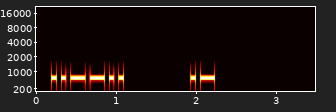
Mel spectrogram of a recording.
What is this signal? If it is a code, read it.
Morse code, heard as a keyed tone, about 20 wpm, 700 Hz. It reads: ? A
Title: 137 Lesson 23d - Letter f - Two Characters 20wpm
